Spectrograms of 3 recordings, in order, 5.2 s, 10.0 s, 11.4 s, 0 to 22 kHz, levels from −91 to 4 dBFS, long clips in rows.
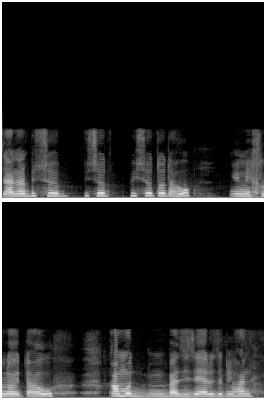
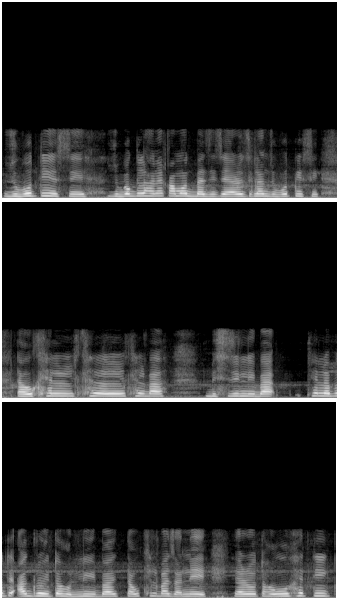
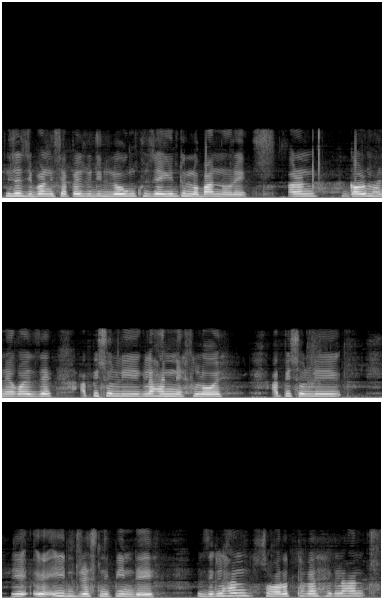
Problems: constant background noise, background conversations at intervals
